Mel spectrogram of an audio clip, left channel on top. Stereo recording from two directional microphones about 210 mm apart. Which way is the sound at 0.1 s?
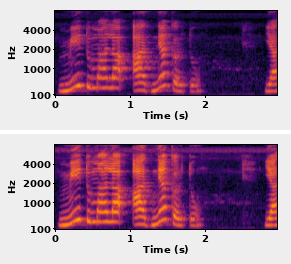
35° right (ahead or behind).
